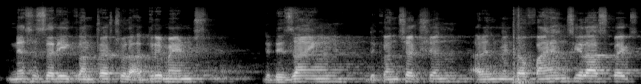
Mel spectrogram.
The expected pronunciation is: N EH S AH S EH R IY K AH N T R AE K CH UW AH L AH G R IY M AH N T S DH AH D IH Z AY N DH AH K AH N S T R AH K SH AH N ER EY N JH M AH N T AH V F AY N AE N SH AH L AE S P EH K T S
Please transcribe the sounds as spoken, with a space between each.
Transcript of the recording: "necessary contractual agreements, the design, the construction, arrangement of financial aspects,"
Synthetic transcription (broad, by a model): N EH S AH S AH R IY K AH N T R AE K CH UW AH L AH G R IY M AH N T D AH D IH Z AY N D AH K AH N S T R AH K SH AH N ER EY N JH M AH N T AH V F AY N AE N S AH L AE S P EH K T S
